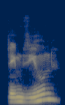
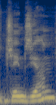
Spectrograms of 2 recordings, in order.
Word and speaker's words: James Wan: But oh man, yeah, this was James Yoon. How do you pronounce his name? I could have sworn it was James Wan.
